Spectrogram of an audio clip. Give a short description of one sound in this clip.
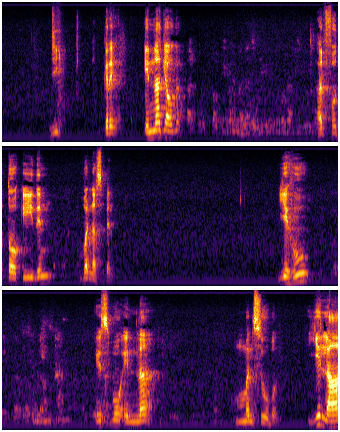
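An elderly man speaks calmly into a clip-on microphone, pausing between phrases.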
